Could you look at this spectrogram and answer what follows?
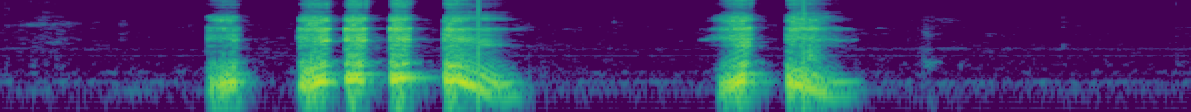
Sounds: Throat clearing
